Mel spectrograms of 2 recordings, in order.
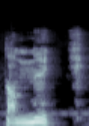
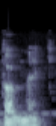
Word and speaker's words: Dominic: The kind of great bad guy now, Dominic Toretto, which Dominic should be pronounced with the K at the end, Dominic, instead of Dominic. But Spanish variation, I guess.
